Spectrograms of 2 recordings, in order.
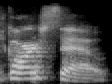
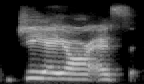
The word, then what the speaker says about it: Garsaud: It's Garsaud. Garsaud. It's like Garsaud. Garsaud. It's how it's pronounced.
